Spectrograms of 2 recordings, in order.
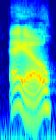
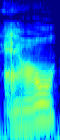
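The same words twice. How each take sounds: First: Loud, high Cockney yelp; Cockney accent. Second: Said in the usual way. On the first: Shown as a demonstration. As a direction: cry it out in mock Cockney. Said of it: "that's my intriguing Cockney accent". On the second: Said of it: "That's how you read that, not ow".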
